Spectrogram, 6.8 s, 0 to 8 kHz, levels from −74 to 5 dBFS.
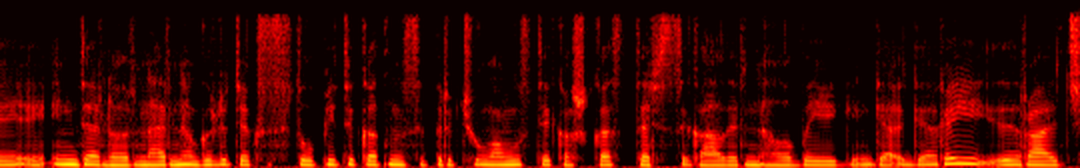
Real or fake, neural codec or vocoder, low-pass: fake; autoencoder, 22.05 kHz, a latent of 192 numbers a frame, VITS, trained on many speakers; 7.2 kHz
